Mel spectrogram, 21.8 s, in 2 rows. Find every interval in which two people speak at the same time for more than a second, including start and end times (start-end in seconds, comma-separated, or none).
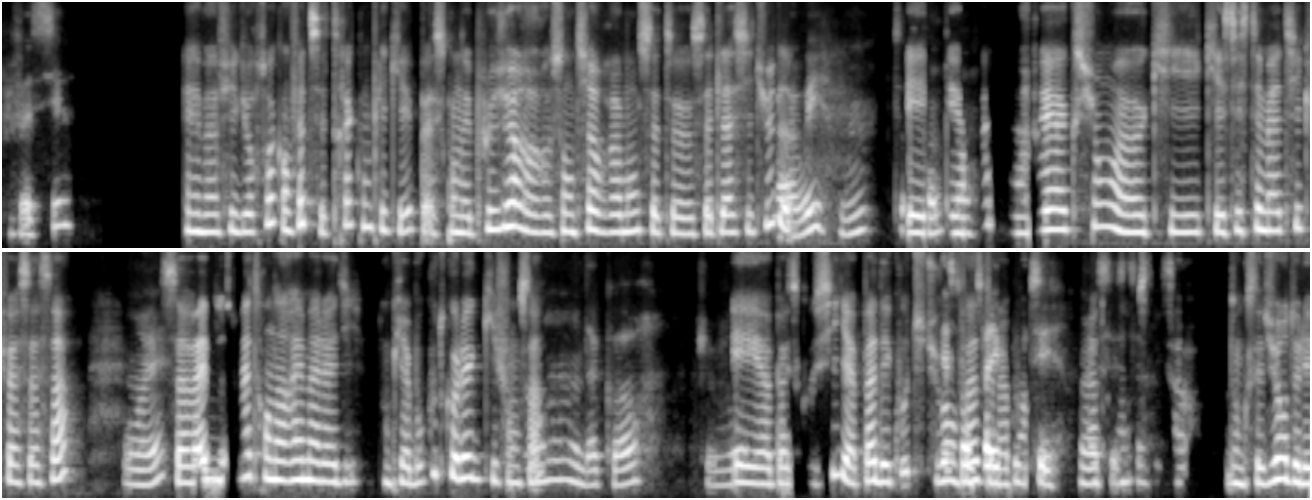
18.7-20.4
